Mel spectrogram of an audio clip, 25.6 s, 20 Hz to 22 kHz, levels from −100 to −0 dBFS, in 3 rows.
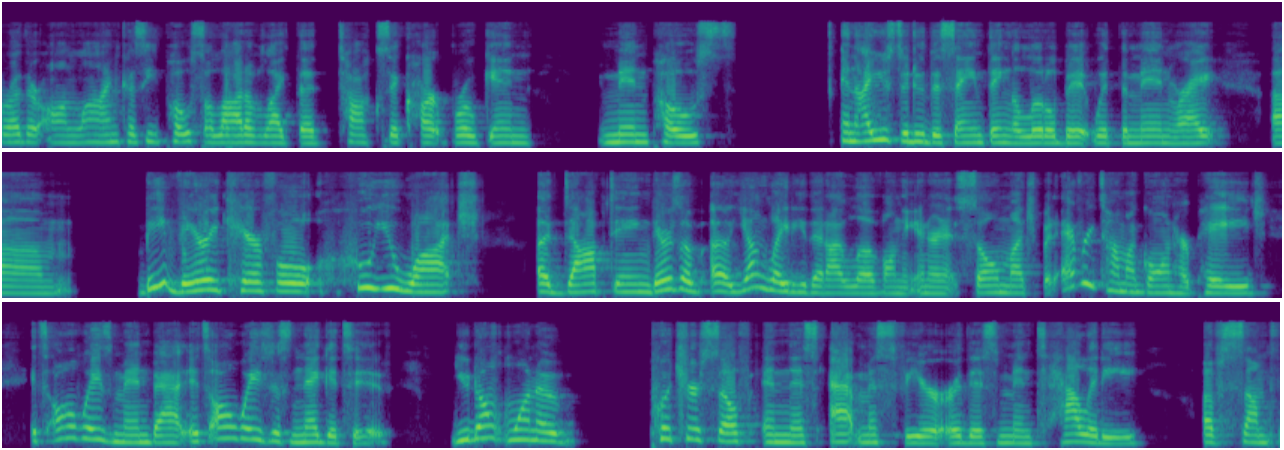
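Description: Speech, with one short stall from a late packet between 22.10 and 22.17 s, right after "want to put yourself" and before "in this atmosphere or". A packet arrived late and the jitter buffer ran dry. The receiver stretched the last sound by about 40 ms to cover the gap, then resumed where it left off. No speech is lost. The held sound has a slight buzz or dip, and everything after it runs 40 ms later. The audio passed through a call codec whose top end stops near 12 kHz, which fits Opus.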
